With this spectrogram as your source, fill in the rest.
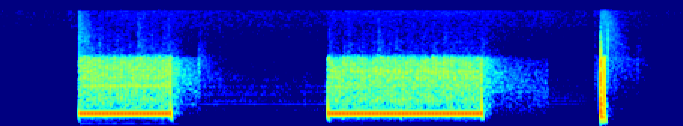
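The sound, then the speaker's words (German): Two steady electronic telephone ringing tones on a call to DKB Bank for an account inquiry, the second longer than the first, followed by a sharp click as the line is picked up. No one speaks. “Sie wollen eine telefonische Kontoauskunft von Ihrer Bank.”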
